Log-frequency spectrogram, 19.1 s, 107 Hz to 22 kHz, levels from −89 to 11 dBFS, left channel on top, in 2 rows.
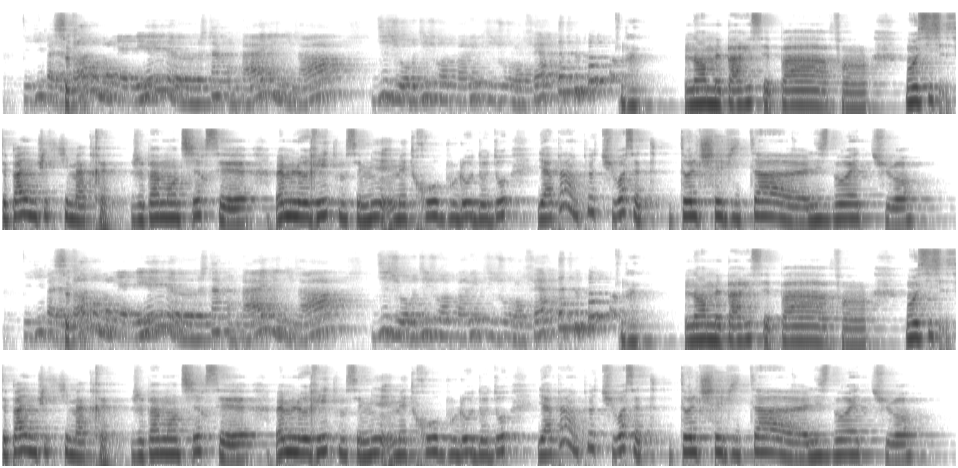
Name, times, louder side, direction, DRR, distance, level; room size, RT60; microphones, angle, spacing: voice 1, 0.2-3.4 3.7-6.1, equal, 5° right, -4 dB, 3.8 m, -35 dB
voice 2, 6.8-16.0 16.3-18.7, left 1 dB, 15° left, 11 dB, 0.5 m, -26 dB
19.0 x 13.0 x 3.6 m, 0.69 s
head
